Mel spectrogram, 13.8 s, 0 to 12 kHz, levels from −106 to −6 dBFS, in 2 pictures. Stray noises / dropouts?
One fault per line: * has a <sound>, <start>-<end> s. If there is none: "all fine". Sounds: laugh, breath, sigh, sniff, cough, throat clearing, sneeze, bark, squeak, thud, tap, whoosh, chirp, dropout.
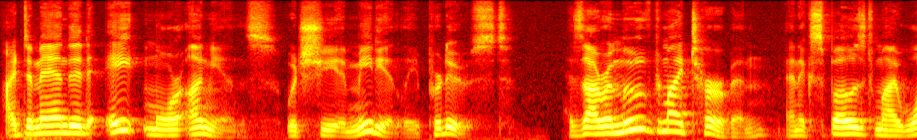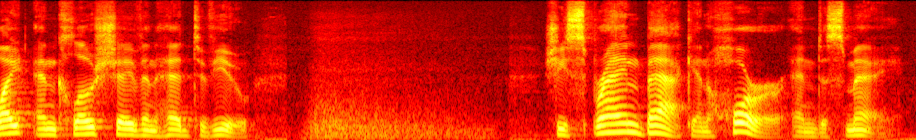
* has a breath, 9.1-10.7 s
